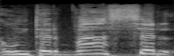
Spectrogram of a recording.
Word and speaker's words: Unterwasser: Si parla di Maze per la compagnia Unterwasser. La mia pronuncia, prendila per come viene, ci aiuti a capire che cosa succede sul palco. – Invece la tua pronuncia è perfetta.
